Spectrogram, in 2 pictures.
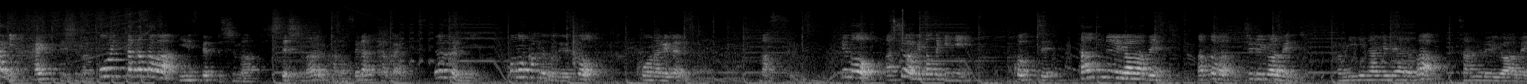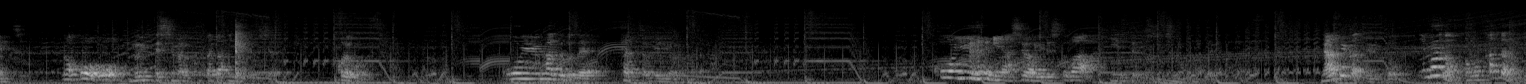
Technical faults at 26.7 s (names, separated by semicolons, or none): train of clicks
